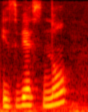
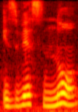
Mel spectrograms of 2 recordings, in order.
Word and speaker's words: известно: известна for women, and известно for middle. So notice that известна and известна for middle and female, they are pronounced very similarly. But the spelling is different. For the middle form, известно is spelled with an O.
